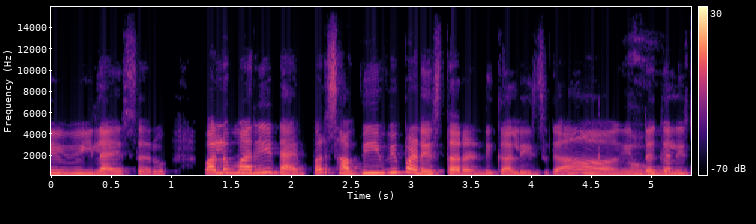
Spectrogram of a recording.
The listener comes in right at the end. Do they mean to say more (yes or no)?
no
